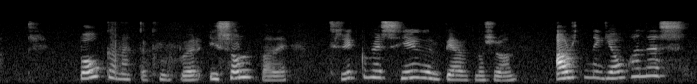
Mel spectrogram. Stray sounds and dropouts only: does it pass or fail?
pass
